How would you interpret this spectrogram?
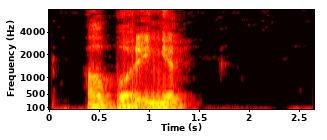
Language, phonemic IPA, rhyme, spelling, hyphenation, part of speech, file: Norwegian Bokmål, /ˈabːɔrʏŋəl/, -əl, abboryngel, ab‧bor‧yng‧el, noun, Nb-abboryngel.ogg
- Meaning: a fry of perch (young perch fishlings)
